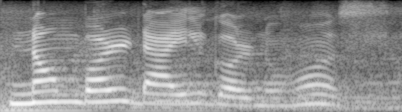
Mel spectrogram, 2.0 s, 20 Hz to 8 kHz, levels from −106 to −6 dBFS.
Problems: background sounds at intervals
